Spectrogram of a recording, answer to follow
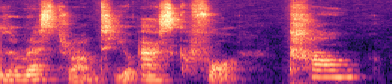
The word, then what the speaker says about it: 汤: And if you go to the restaurant, you ask for 汤, first tone, it means soup.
